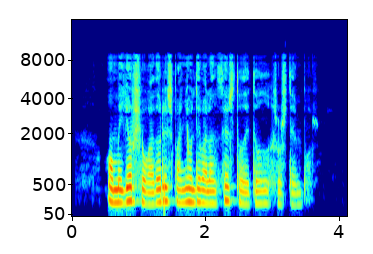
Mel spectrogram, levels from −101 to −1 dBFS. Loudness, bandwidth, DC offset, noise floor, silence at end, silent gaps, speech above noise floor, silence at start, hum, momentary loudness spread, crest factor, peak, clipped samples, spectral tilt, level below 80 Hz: -29 LUFS; 9.2 kHz; under 0.1%; -70 dBFS; 0.6 s; none; 41 dB; 0.55 s; none; 16 LU; 18 dB; -12 dBFS; under 0.1%; -5.5 dB/octave; -72 dBFS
